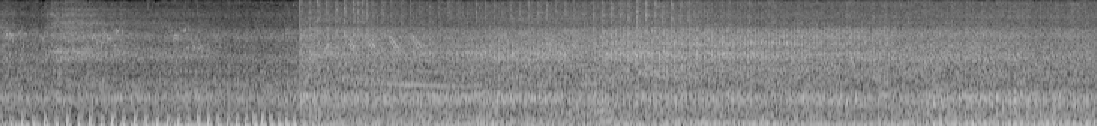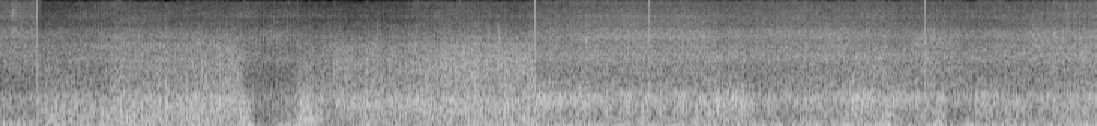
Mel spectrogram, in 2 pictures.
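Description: Street traffic with motorcycle and scooter engines running, heard from a moving motorcycle as a loud, steady, noisy rumble. The sound changes abruptly about two seconds in and again near the middle, where one street clip cuts to the next.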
